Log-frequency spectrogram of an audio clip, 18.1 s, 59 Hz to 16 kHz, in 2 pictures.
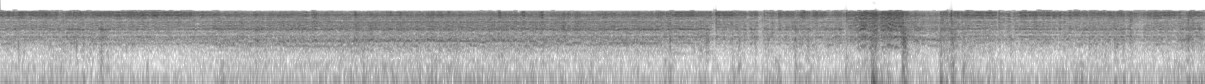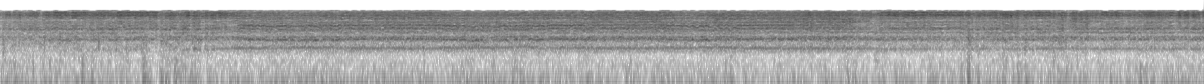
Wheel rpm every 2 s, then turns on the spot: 110, 110, 120, 130, 120, 160, 160, 160, 160.
none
